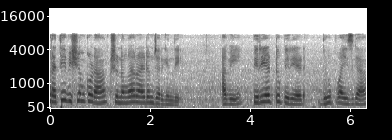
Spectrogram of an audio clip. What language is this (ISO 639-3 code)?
tel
